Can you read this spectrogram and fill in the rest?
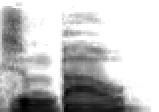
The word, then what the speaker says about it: zumbado: And then I saw on the worksheet they explained, okay, this is actually zumbado, and we say it like zumbao, and it's a very informal expression that means like kind of crazy and buzzed.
